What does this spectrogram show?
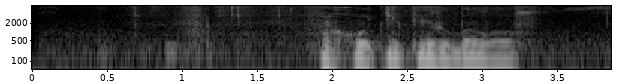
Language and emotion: Russian, neutral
